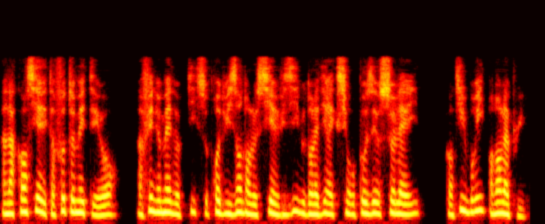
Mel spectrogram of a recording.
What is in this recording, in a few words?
speaker, fr FR; piper voices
